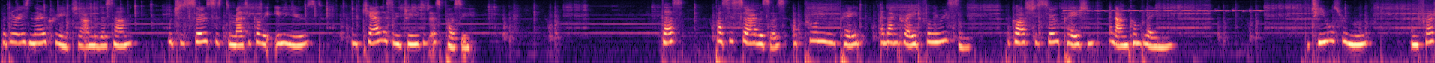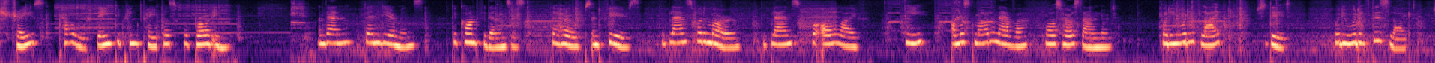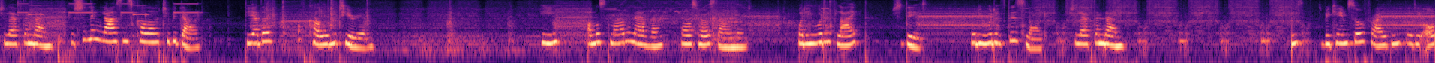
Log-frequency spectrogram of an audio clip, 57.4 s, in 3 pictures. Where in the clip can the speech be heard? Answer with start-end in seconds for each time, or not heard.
0.0-6.3, 8.8-15.7, 17.4-22.3, 23.4-43.3, 45.5-53.4, 55.5-57.3.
